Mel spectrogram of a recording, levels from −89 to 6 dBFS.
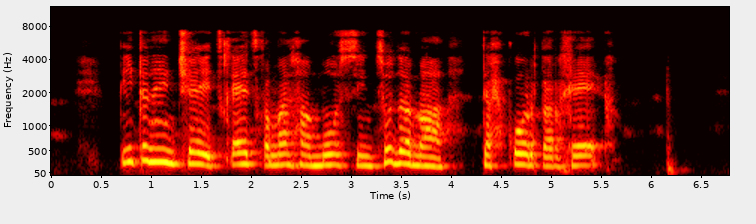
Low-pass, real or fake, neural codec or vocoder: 7.2 kHz; fake; codec, 16 kHz, 8 kbps, FreqCodec, smaller model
